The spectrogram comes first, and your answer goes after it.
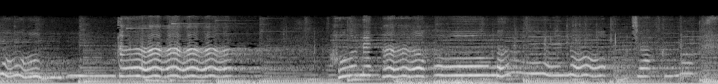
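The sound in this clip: Synthesized female singing from Hatsune Miku's Dark voicebank carries a wavering, vibrato-laden melody over a loud, steady musical backing, with sustained and gliding notes throughout.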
